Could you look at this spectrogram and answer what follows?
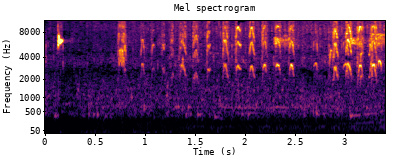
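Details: An Olive-backed Sunbird (Cinnyris jugularis) in Indonesia, recorded as a lure to get inactive captive sunbirds singing, sings a rapid, high, thin series of sharp chips and short trills with almost no pause, over faint background hiss.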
